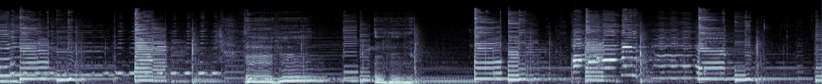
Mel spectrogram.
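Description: Blues harmonica playing held and bending phrases over acoustic guitar in an instrumental break between sung lines.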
